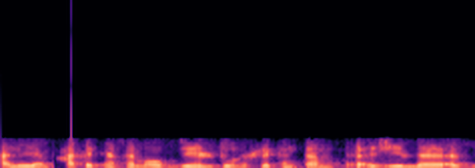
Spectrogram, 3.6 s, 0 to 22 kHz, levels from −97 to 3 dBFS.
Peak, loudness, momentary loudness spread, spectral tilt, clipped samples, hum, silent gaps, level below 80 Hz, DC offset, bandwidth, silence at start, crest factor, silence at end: 0 dBFS; -18 LUFS; 7 LU; -5 dB/octave; under 0.1%; none; none; -58 dBFS; under 0.1%; 4 kHz; 0 s; 18 dB; 0 s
